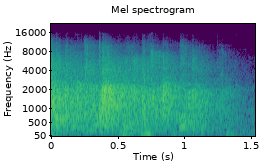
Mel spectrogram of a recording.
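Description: An audience at an anniversary event for the Safe Drinking Water Act gives a brief, moderate round of applause that fades away within a second or two.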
